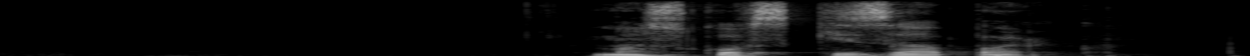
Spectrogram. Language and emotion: Russian, neutral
